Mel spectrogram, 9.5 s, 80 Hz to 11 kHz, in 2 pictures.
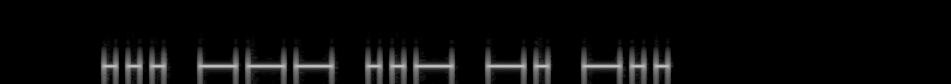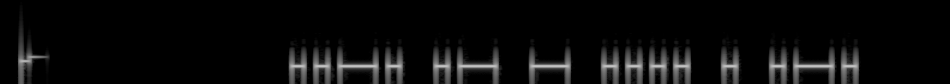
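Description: A steady mid-pitched Morse code tone keys out dots and dashes of words at 20 words per minute in two bursts, separated by a silent pause with a single faint click between them.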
